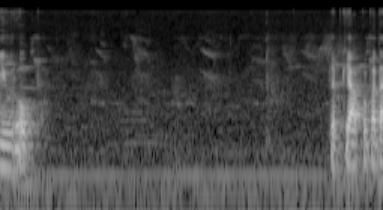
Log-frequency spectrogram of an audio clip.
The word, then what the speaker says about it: Europe: की स्पेलिंग लिखी EUROPE, लेकिन जब हम इसको हिंदी में यूरोप लिखेंगे तो सबसे पहला अक्षर बनाएंगे या यज्ञ का या यात्री का। वो वॉवेल नहीं होता है। जो हिंदी अल्फ़ाबेट होती है, हिंदी वर्णमाला होती है, इसमें वो स्वर नहीं होता है, वॉवेल्स नहीं होता है।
